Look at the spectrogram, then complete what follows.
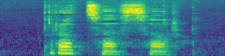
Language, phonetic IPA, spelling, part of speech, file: Polish, [prɔˈt͡sɛsɔr], procesor, noun, LL-Q809 (pol)-procesor.wav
